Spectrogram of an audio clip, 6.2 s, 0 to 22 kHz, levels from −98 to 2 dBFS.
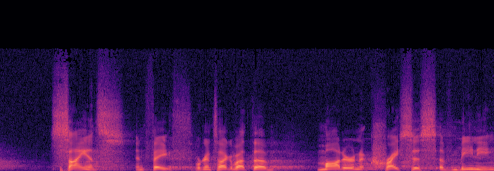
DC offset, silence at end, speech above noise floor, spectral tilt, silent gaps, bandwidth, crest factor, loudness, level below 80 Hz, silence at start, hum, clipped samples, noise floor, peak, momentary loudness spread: under 0.1%; 0 s; 30 dB; -3 dB/octave; none; 16 kHz; 22 dB; -29 LUFS; -76 dBFS; 0 s; none; under 0.1%; -59 dBFS; -8 dBFS; 13 LU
